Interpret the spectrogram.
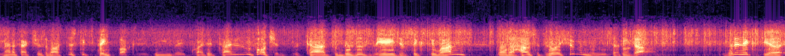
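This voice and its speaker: A man's voice: high voice, vocal fry. A man playing an older, genial and sentimental Dr Watson, who chuckles and stammers as he tells a story in a 1940s radio drama. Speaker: narrator and storyteller. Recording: tinny old radio broadcast with faint hiss.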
